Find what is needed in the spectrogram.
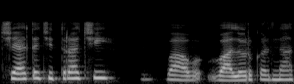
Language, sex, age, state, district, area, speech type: Goan Konkani, female, 18-30, Goa, Salcete, rural, spontaneous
